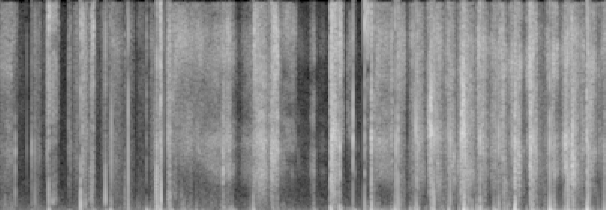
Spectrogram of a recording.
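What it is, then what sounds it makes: Plastic earphone microphone tapped and scratched. A small white plastic earphone inline microphone housing, held in the fingers, is tapped and scratched with short nails. Close, crisp clicks and dry scratching rustles come in a fast, irregular stream, with a brief quieter pause before the tapping picks up again.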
